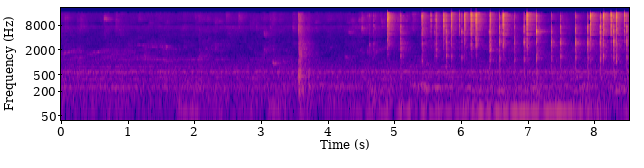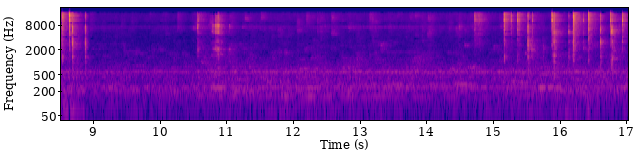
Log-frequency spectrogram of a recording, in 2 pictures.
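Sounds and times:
metal rod clinking in glass beaker: 0:10.6 - 0:11.2.

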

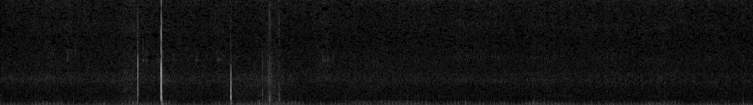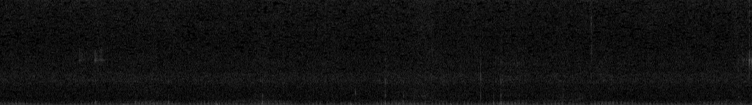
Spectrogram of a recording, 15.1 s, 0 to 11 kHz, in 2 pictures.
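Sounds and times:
cat purring faintly: 0:00.0 - 0:15.0.

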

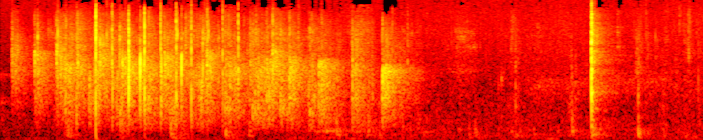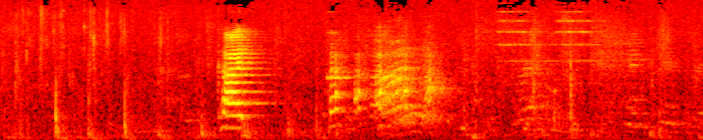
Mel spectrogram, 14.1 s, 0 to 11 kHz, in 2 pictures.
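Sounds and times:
small group clapping: 0:00.0 - 0:04.3.

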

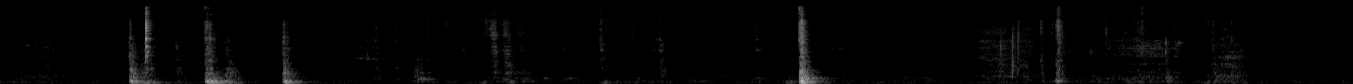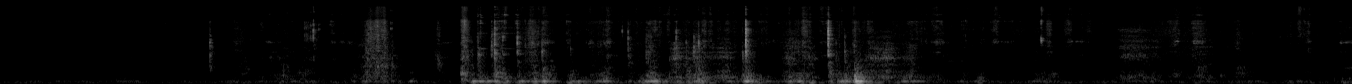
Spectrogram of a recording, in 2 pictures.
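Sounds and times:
metal-on-metal scraping: 0:15.8 - 0:27.0.

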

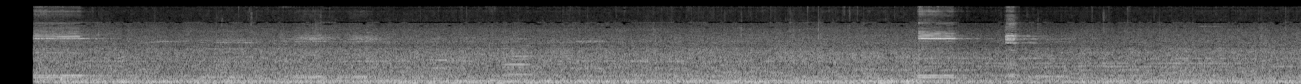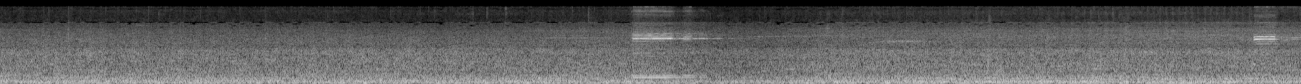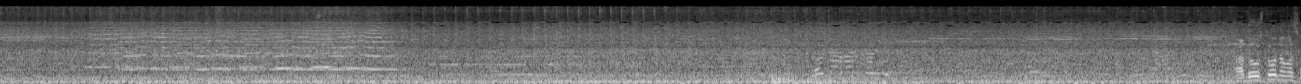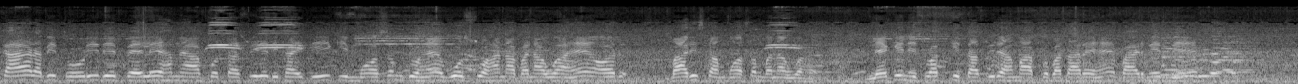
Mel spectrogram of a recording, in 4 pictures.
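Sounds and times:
vehicle horns honking: 0:00.3 - 0:01.2, 0:05.0 - 0:06.0, 0:09.2 - 0:10.6, 0:19.3 - 0:20.4, 0:25.5 - 0:32.2, 0:41.1 - 0:43.8, 0:46.6 - 0:48.6, 0:50.4 - 0:52.0
wet street traffic: 0:00.3 - 0:52.0
rain hiss: 0:00.4 - 0:52.0.

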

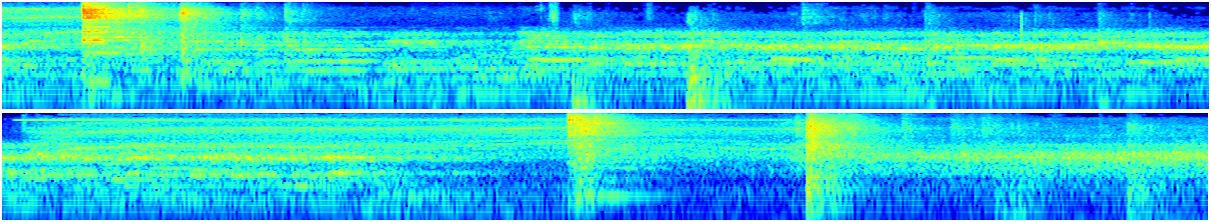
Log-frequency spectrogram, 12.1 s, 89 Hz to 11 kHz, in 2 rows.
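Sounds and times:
toy helicopter rotor motors whining: 0:00.0 - 0:00.5, 0:06.1 - 0:10.6.

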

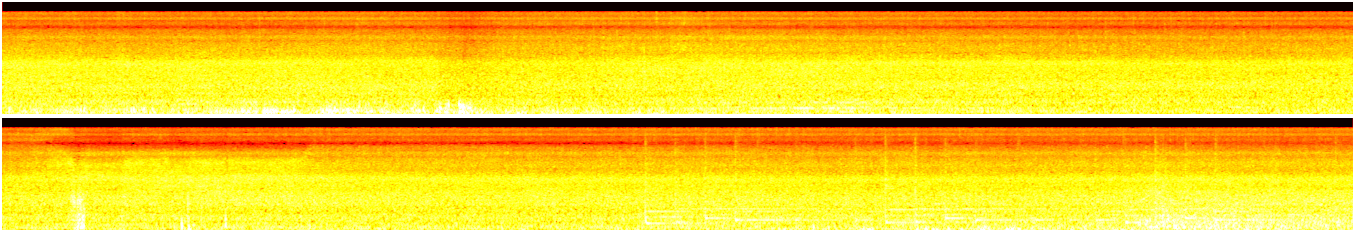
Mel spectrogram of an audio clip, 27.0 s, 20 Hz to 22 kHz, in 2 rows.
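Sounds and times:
heavy rain pouring: 0:19.9 - 0:27.0.

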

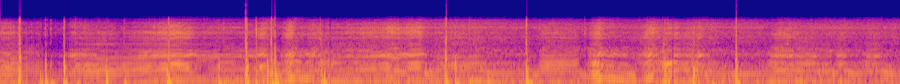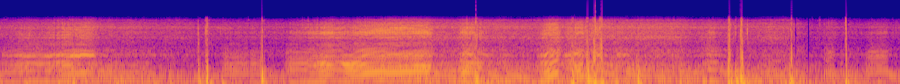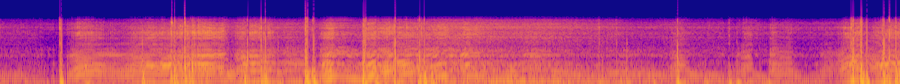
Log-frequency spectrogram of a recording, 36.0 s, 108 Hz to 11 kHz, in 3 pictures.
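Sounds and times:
dirt bike engine revving: 0:00.0 - 0:36.0
sharp knocks and clatter: 0:00.1 - 0:04.5, 0:14.6 - 0:15.7, 0:21.6 - 0:23.5, 0:24.8 - 0:29.9, 0:35.3 - 0:36.0.

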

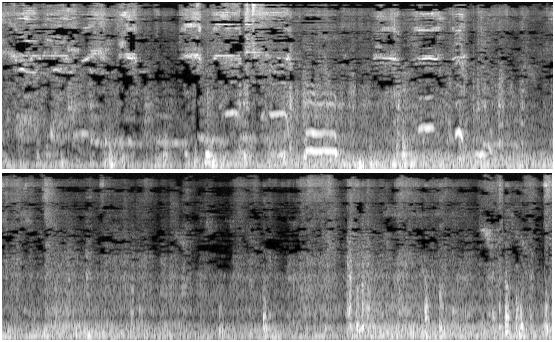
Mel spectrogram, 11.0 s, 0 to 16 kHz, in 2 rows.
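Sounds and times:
puppies whimpering: 0:00.0 - 0:06.0.

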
